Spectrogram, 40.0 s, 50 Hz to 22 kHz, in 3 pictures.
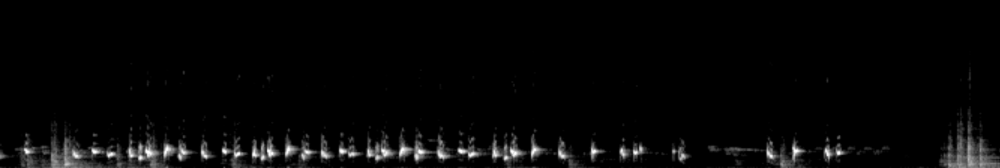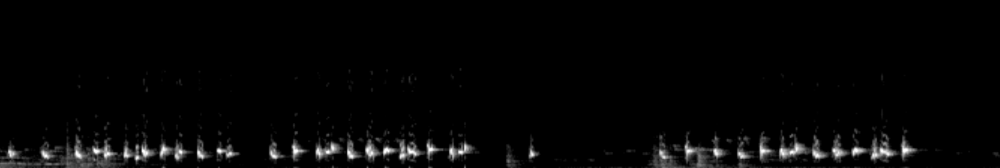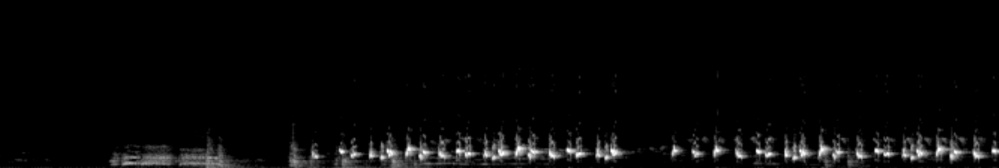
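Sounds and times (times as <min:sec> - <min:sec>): bulbuls chattering song: 0:00.0 - 0:39.9
rough low bird calls: 0:00.0 - 0:39.9.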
